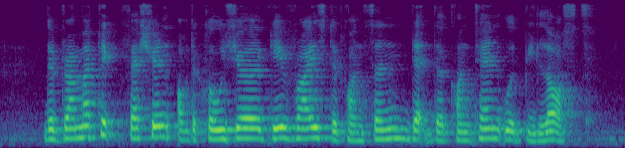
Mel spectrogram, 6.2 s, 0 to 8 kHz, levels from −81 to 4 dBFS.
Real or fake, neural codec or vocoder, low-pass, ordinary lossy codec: real; none; 7.2 kHz; none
